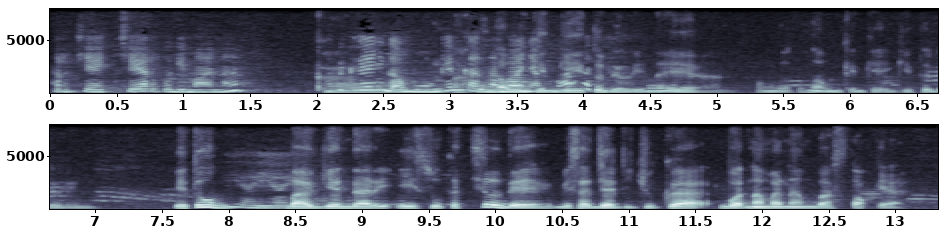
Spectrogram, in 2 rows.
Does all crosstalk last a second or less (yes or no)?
no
